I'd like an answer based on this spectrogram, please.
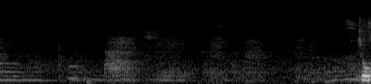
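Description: Faint, buzzy, smeared speech with blurred voice pitch plays for about three seconds, then a live lecturer speaks loudly: a six-channel cochlear implant simulation.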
